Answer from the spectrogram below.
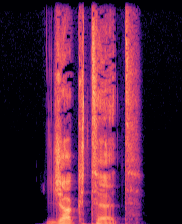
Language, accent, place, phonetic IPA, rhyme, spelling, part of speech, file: German, Germany, Berlin, [ˈd͡ʒɔktət], -ɔktət, joggtet, verb, De-joggtet.ogg
- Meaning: inflection of joggen: 1. second-person plural preterite 2. second-person plural subjunctive II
